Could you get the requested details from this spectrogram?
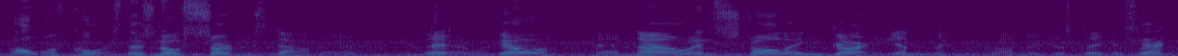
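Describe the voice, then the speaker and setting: A man's voice: high voice, sing-song, normal speed, background noise. A man voicing a brash, dim, cheerful cartoon suburban dad. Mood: alarmed, excuse-making.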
